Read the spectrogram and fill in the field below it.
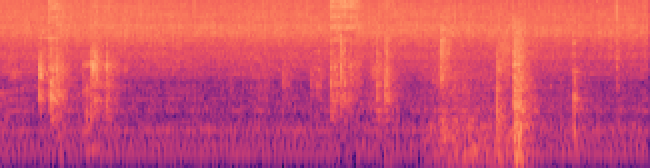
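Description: A steak sears in a hot cast iron pan with a loud, continuous crackling sizzle. It is close and steady, with irregular sharp pops throughout and no voices.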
